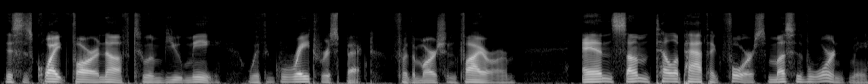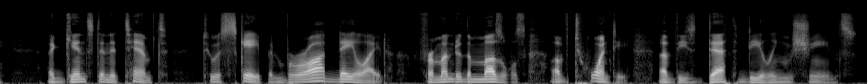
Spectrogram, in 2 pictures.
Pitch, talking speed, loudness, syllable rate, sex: 105 Hz, 145 wpm, -22 LUFS, 4.4 syllables/s, male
